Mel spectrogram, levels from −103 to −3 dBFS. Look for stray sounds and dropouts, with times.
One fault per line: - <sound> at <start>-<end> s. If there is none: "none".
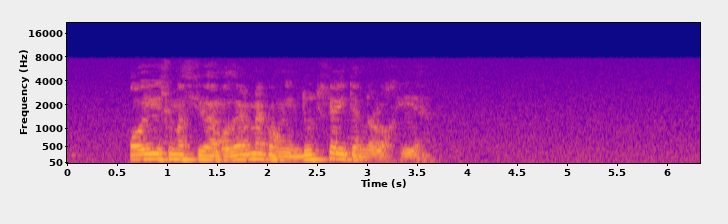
none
